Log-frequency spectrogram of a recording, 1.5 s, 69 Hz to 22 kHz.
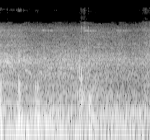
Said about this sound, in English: Should have seen that car went by. I think it was a 1957 show. It's crazy.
